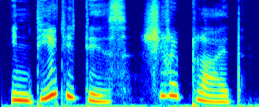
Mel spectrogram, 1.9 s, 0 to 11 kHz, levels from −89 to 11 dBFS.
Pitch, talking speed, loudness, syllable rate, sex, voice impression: 245 Hz, 155 wpm, -17 LUFS, 4.6 syllables/s, female, feminine, slightly young, slightly weak, soft, slightly halting, friendly, reassuring, kind, modest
